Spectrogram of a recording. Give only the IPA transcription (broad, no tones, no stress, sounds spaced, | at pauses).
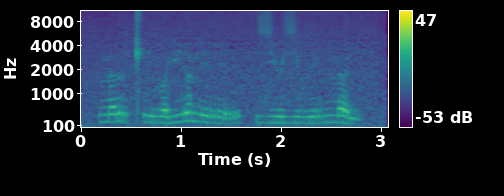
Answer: n ə r ǁ i v ə j i ə̯ n i r i r | zʲ ʉ zʲ ə v i r n ə j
